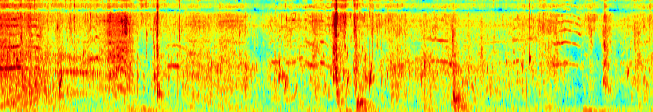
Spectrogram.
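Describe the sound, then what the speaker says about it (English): Oars splash and knock rhythmically as a small boat is rowed through water, with irregular dips and strokes and a steady outdoor background. "Rowing the boat."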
